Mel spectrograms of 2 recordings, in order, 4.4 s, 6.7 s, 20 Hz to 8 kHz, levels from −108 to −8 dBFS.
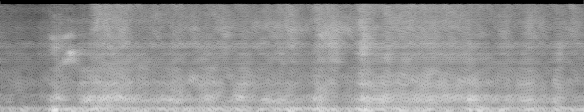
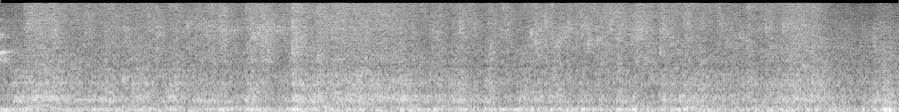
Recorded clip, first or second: second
